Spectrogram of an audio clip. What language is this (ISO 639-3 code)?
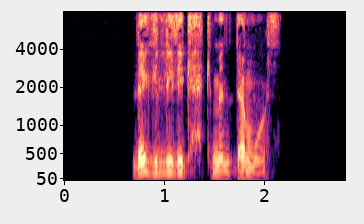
kab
